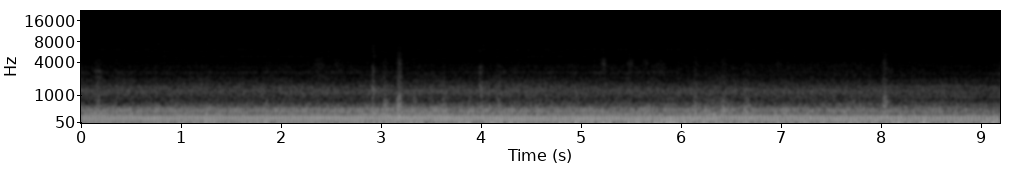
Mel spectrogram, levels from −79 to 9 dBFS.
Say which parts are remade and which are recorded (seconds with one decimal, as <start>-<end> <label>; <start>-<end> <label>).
0.0-9.2 recorded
